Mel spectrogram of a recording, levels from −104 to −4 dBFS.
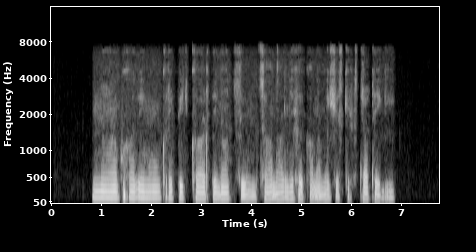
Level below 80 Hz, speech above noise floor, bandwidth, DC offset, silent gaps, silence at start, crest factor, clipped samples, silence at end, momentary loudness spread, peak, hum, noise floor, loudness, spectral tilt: -58 dBFS; 63 dB; 7.8 kHz; under 0.1%; none; 0.8 s; 20 dB; under 0.1%; 0.9 s; 7 LU; -6 dBFS; none; -87 dBFS; -25 LUFS; -8 dB/octave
